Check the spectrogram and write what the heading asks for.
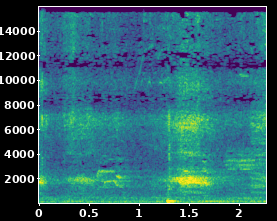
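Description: A crow cawing, one call about one and a half seconds in, just after a short sharp knock, over steady outdoor background noise.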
